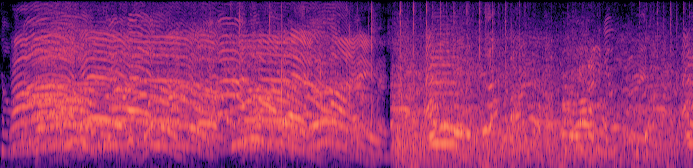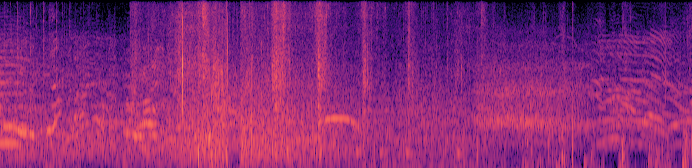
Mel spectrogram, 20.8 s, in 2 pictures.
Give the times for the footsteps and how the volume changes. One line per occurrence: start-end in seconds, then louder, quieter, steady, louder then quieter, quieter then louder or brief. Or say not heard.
12.3-20.7 quieter.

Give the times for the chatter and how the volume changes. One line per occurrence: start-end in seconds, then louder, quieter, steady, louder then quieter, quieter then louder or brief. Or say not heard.
0.0-20.7 quieter.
